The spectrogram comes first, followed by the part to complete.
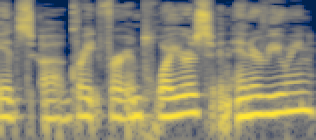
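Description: In an ordinary speaking voice, a woman talks at a fairly slow pace and medium pitch on a very clean recording with a silent background. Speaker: teacher, Skills club advisor. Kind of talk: casual interview chat. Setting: studio.

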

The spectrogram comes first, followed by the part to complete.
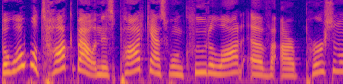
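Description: The tone is bright and sharp. It belongs to a woman with an American accent. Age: 20s. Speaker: podcast co-host, music student. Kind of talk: casual chat.

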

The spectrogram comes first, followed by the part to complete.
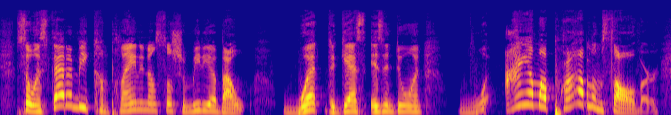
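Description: In a very clean recording with a silent background, a woman with an American accent talks in an animated tone at a moderate pace, her medium pitch swinging very widely, the sound dry and close with no echo. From Ohio. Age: 50s. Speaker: barber and salon owner. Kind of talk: interview.

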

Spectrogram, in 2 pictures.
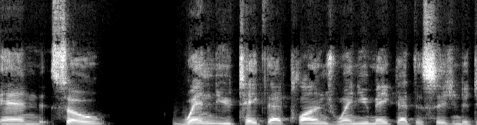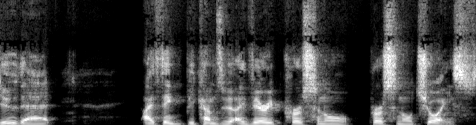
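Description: Against a quiet background, a voice with an American accent and a dark, mellow tone speaks at a fairly slow pace with fairly even intonation. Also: man, fairly low pitch for a man. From New Jersey. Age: 50s. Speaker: franchise consultant. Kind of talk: interview.

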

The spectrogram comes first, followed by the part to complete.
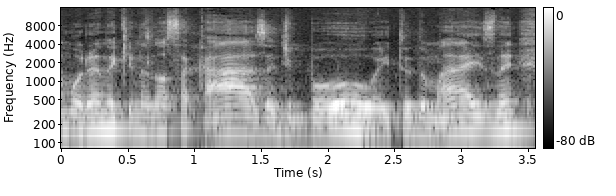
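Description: Audible room echo around a man speaking with fairly even intonation. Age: 40s. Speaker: father and podcast host. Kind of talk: casual chat.

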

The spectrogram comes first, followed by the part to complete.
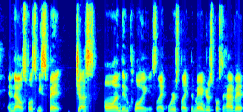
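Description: This man has an American accent and a medium pitch. He talks at a very fast pace. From Arizona. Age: 20s. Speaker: musician. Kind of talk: casual chat. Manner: halting.

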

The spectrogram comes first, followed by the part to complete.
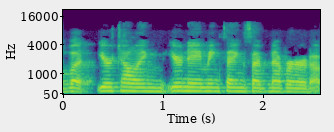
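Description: A woman speaks in a fairly low voice with monotone, flat intonation. The background is quiet. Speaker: podcast host. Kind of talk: casual interview conversation.

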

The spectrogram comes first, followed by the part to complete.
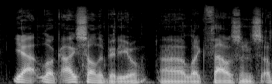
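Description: Noticeable background noise sits behind a man whose very deep, low voice moves at a moderate pace. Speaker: podcast host. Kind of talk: casual chat. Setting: studio.

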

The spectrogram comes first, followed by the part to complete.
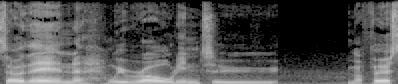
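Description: There is ordinary pitch variation in this man's speech. He talks with an Australian accent. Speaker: rally motorcycle racer. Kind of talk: casual chat. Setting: in a van.

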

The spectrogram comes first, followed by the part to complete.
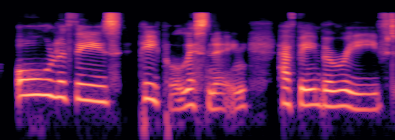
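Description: A woman's medium-pitched voice with a British accent and very wide pitch swings, dry and close with no echo. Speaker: podcast co-host. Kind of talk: casual Bible discussion.

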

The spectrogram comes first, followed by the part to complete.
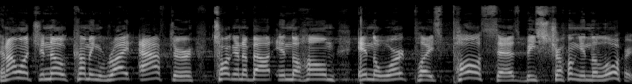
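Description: Against noticeable background noise, a man with an extremely high pitch speaks in a raised, projected voice at a moderate pace, using fairly even intonation and hardly any pauses. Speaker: guest preacher. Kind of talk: sermon. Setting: church.

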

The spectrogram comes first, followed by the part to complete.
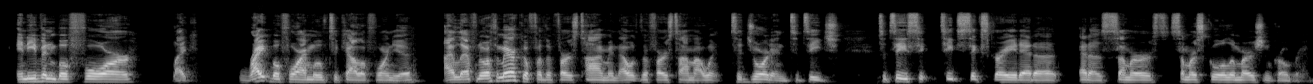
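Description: Against a quiet background, a man with a Southern US accent speaks at a medium pitch. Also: ordinary pitch variation, moderate pace. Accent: Southern US (Georgia). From US South, Georgia. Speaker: refugee resettlement worker. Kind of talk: casual interview.

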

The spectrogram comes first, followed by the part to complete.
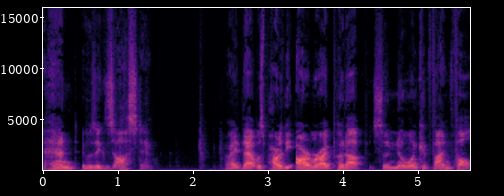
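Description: With a fairly high pitch and a bright, sharp tone, a man speaks at a fairly slow pace. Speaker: podcast host. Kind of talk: motivational monologue. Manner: mumbles at times.

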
